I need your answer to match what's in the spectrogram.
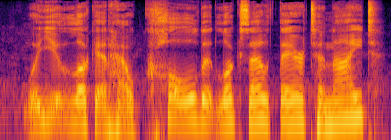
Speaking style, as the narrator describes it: Someone nearer to the door groaned

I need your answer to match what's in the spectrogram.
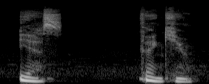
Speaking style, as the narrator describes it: Hannah said quietly, still feeling the sting of her mother's disapproval

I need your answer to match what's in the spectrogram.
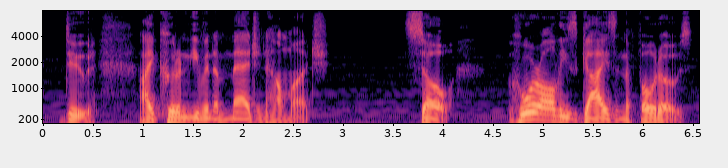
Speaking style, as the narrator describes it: I asked

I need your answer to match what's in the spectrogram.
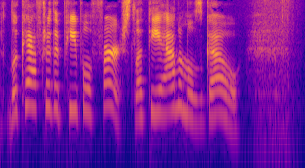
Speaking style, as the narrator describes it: Some voices shouted

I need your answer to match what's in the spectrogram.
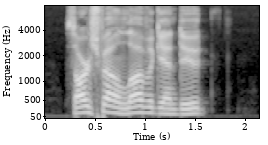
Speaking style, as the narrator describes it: yelled Messi

